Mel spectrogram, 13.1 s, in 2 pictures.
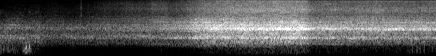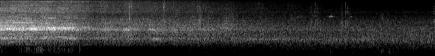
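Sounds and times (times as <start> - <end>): whine: 0.0 - 12.1
passenger train passing: 0.0 - 13.0.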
